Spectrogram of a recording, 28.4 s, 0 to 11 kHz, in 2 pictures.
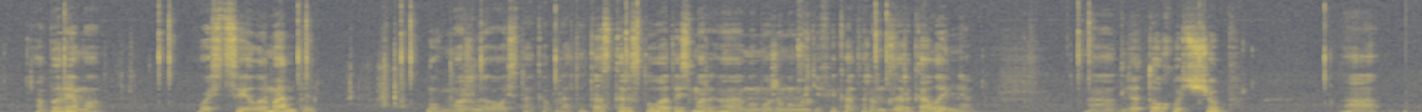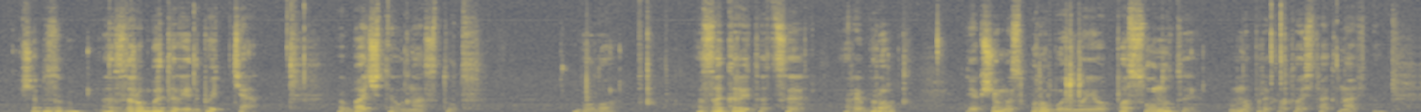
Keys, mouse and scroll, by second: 1.2 2, 1.6 click, 3.0 click, 4.0 alt+click, 4.8-6.3 middle drag, 8.9 click, 10.8 click, 12.0-14.0 middle drag, 15.3-17.9 middle drag, 17.9-19.2 scroll up 2, 20.1 KP_Decimal, 21.0-24.4 scroll down 3, 24.6 g, 27.6-28.4 middle drag.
